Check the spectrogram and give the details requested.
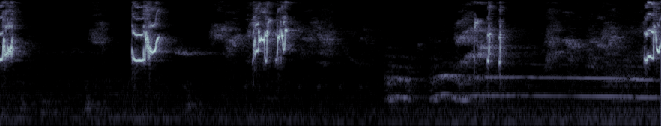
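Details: Many active lovebirds give sharp, shrill chirps in short bursts separated by brief pauses, with softer twittering between and a faint steady whine in the background later on.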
